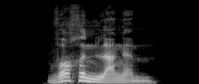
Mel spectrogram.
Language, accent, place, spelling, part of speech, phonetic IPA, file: German, Germany, Berlin, wochenlangem, adjective, [ˈvɔxn̩ˌlaŋəm], De-wochenlangem.ogg
- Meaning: strong dative masculine/neuter singular of wochenlang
